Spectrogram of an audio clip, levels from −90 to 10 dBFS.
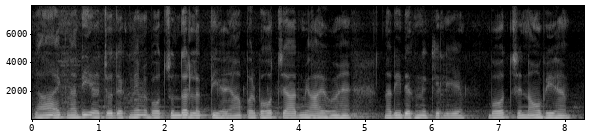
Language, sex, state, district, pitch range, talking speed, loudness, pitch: Maithili, male, Bihar, Supaul, 140-150 Hz, 200 wpm, -28 LUFS, 145 Hz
